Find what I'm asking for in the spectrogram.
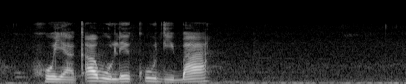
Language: Southern Sotho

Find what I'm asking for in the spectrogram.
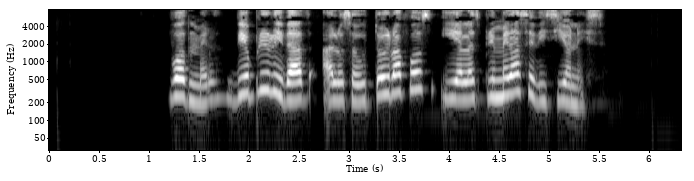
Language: Spanish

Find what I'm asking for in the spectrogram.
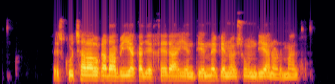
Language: Spanish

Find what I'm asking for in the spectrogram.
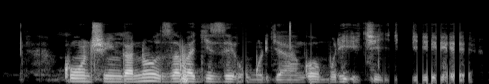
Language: Kinyarwanda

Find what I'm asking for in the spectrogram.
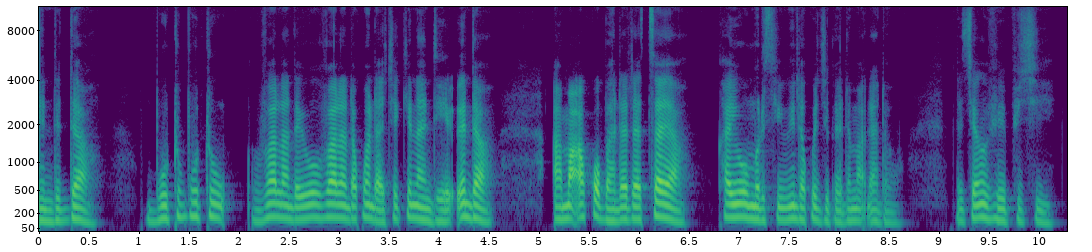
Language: Huba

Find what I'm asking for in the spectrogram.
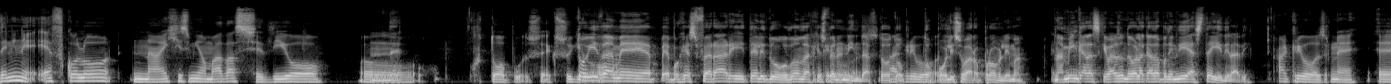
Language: Greek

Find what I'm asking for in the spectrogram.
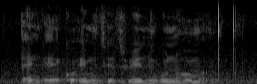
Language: Zulu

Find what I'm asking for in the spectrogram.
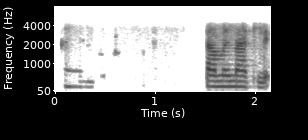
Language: Malayalam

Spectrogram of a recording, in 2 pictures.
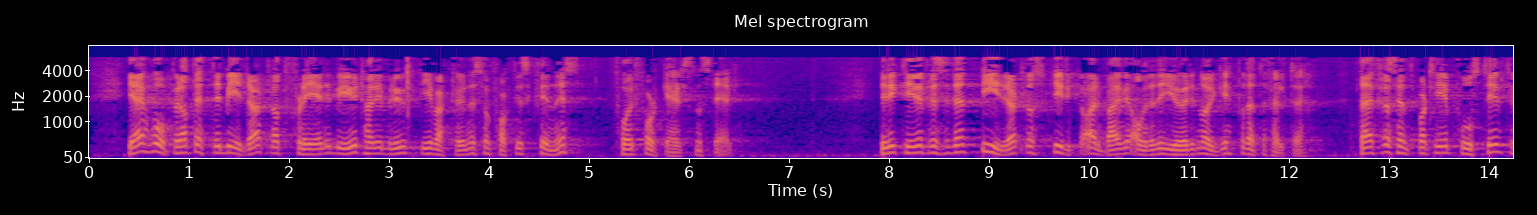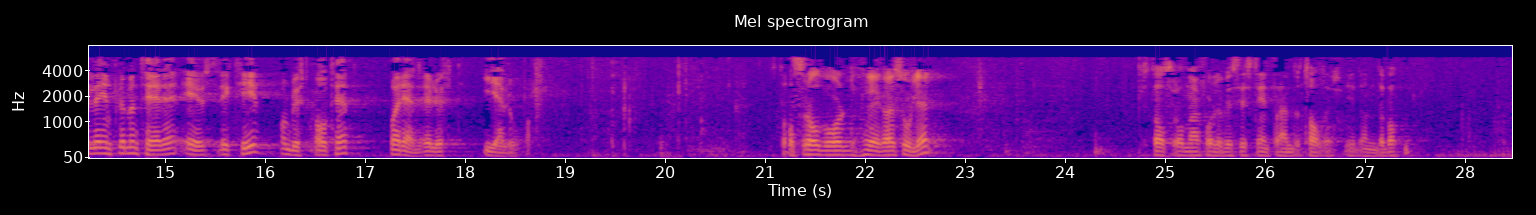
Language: Norwegian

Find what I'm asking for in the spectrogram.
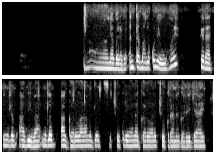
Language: Gujarati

